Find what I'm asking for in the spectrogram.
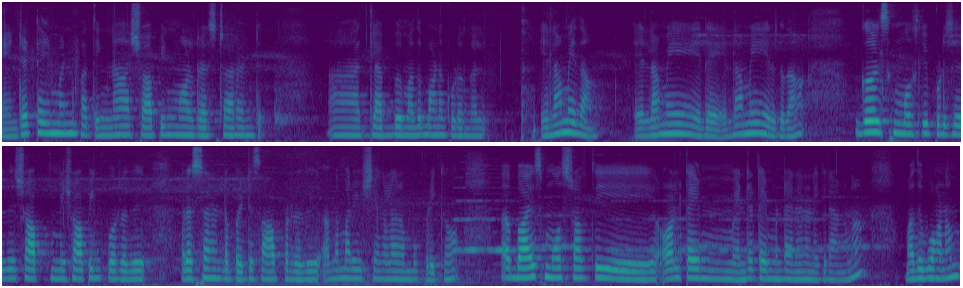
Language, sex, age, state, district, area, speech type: Tamil, female, 18-30, Tamil Nadu, Nagapattinam, rural, spontaneous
